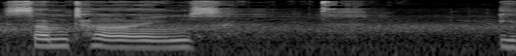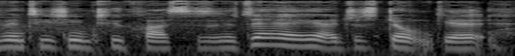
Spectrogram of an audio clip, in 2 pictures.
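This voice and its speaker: A woman with a slightly raspy voice, chatting casually to camera as a vlogger. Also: medium pitch, fairly even intonation, slow, a little mellow. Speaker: vlogger hosting a week-in-my-life video. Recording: clear background noise, ambience.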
